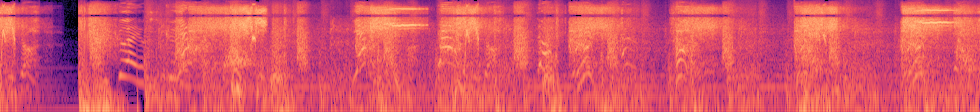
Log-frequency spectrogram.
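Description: Game fighters shout and yell during attacks.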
